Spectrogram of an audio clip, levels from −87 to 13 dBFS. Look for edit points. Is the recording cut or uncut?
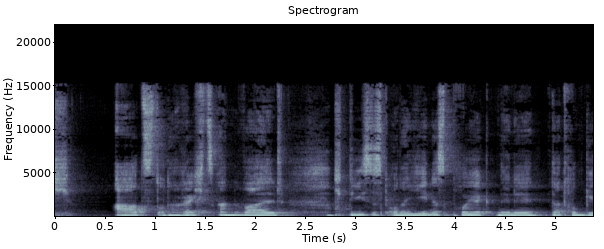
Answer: cut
